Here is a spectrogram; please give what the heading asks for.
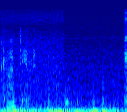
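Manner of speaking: slow whispered curse; whispering. Real, not acted. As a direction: hiss it under your breath. Frustrated aside while ignored.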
